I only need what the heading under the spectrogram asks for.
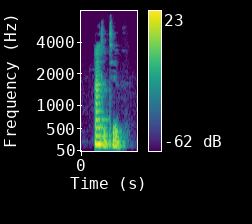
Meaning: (adjective) 1. Pertaining to addition; that can be, or has been, added 2. That is distributive over addition 3. Whose operator is identified as addition 4. Pertaining to chemical addition
- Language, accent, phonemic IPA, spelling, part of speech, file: English, Southern England, /ˈæd.ɪ.tɪv/, additive, adjective / noun, LL-Q1860 (eng)-additive.wav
